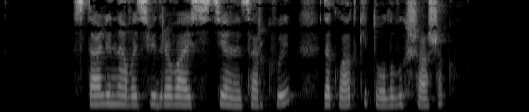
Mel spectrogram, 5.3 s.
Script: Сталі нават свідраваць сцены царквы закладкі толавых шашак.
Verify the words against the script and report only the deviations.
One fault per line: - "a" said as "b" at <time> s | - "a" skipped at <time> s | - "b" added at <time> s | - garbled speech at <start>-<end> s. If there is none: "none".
none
